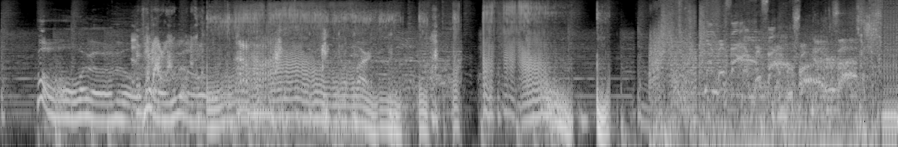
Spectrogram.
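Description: fart noise

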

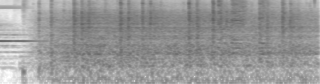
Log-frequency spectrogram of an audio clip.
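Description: train passing on rails

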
